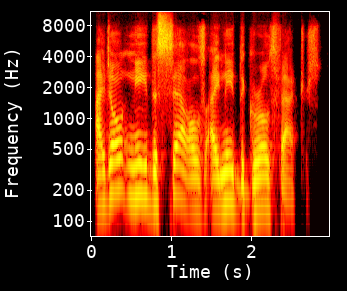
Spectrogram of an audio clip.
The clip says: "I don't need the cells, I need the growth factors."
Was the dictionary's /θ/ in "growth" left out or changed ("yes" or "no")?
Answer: no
